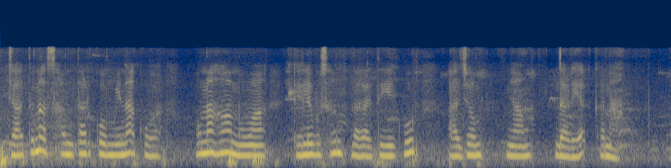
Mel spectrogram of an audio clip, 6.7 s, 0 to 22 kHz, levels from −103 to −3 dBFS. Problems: none marked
